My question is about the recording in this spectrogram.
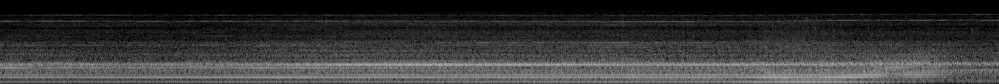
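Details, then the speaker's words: New KBC Tools milling machine, first cut with new Walter tooling machining a T-nut, feed increased: smooth steady cutting hum, even tones, no chatter or squeal; spindle and cutter running cleanly under load. "definitely making some chips cutter sounds good nice and smooth the machine sounds good"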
